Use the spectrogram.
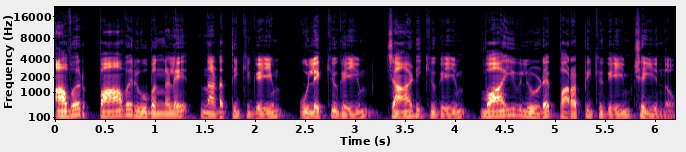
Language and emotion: Malayalam, neutral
